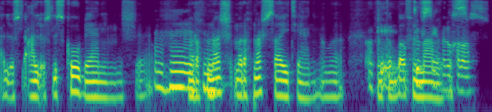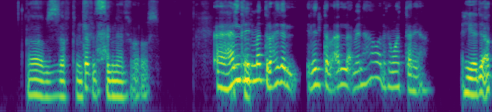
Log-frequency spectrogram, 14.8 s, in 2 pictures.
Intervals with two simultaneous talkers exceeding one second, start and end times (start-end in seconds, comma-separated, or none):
5.7-7.1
